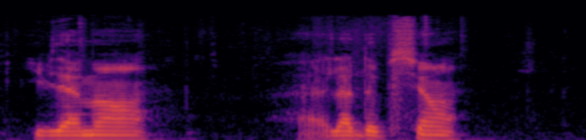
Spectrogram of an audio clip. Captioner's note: speaking French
